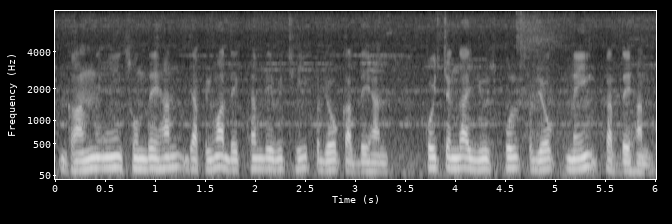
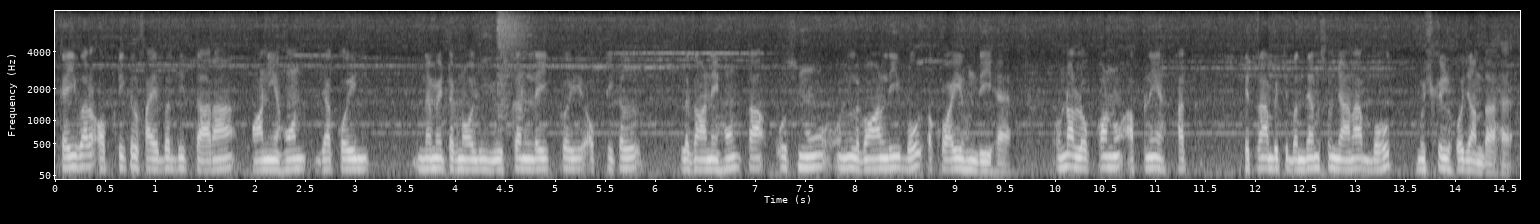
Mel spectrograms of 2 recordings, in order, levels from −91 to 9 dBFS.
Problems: constant background noise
